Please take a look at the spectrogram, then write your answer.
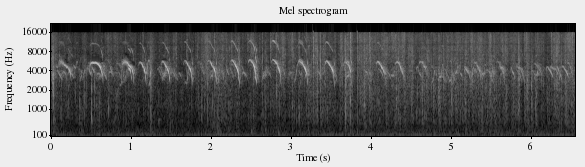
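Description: Baby chicks cheep in a busy, overlapping chorus of high, rapid peeps while pecking at feed spread on newspaper, close by over a low steady hum.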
